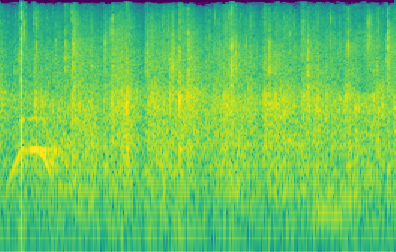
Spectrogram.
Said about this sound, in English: And as long as you're clapping, let's give it up for the pig this morning, too, all right?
